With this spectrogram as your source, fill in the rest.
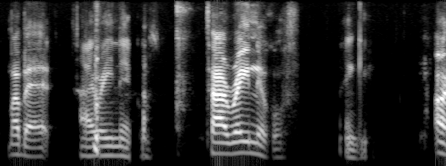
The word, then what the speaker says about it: Tyre Nichols: But Tyrese Oh, speaking of Tyrese Nichols, and I want to Tyrese Nicholls.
